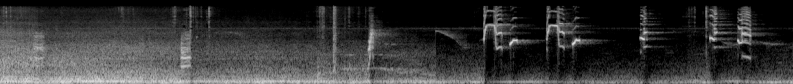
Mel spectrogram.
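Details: Oriental magpie-robin (kacer) in a fighting mood, seeking an opponent: after a stretch of loud engine-like noise, quick bright whistled notes and chirps come in a rapid cluster.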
